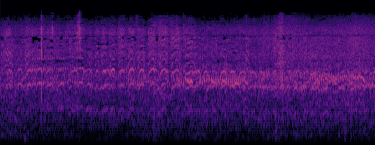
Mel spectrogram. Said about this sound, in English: They're diving birds, and I mean, these flocks that we're seeing right now are in the thousands. Yeah. I mean, there's thousands of birds in the air.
